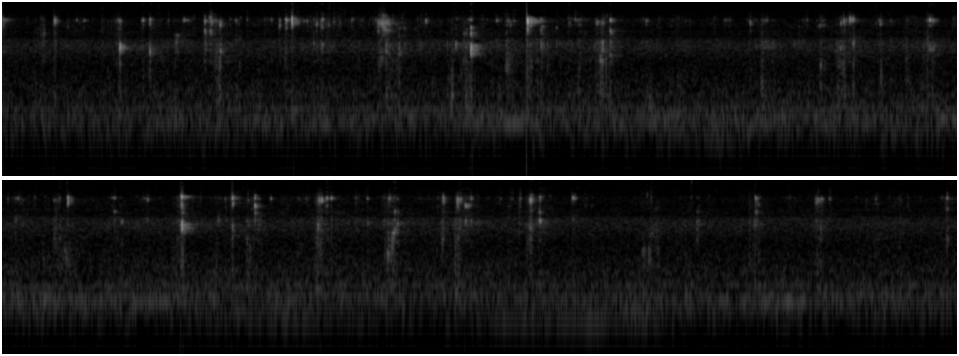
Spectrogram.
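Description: Quiet, close-miked chewing of chicken steak, with many small, irregular mouth clicks.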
